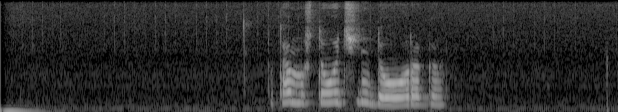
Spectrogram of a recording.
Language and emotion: Russian, sad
